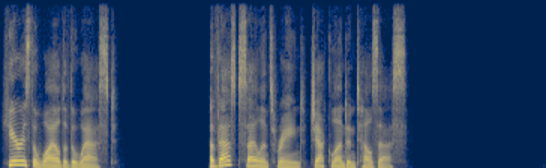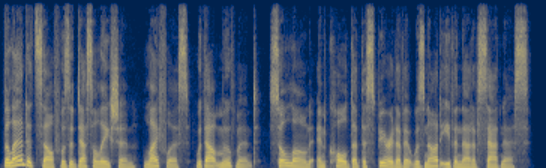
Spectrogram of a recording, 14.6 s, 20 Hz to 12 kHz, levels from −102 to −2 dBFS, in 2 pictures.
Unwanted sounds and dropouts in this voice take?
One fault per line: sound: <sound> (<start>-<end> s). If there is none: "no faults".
no faults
